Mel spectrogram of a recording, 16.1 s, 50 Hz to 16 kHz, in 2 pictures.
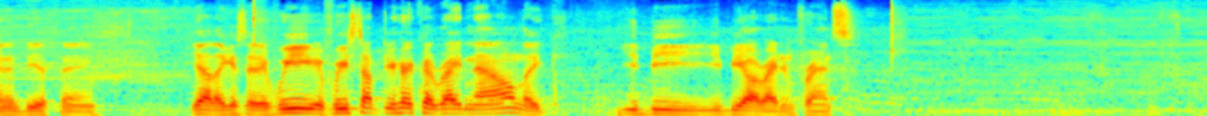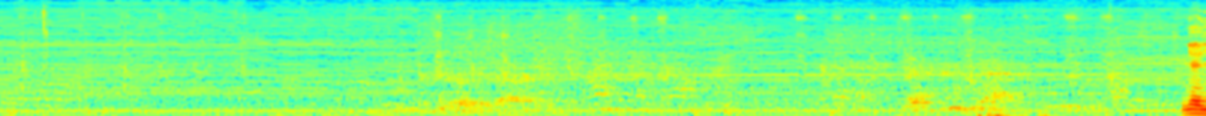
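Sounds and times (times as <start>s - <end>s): electric hair clippers humming: 0.0s - 16.0s.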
